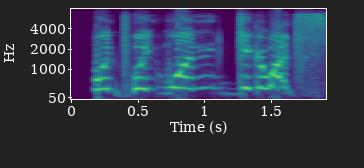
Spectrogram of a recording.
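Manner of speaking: shrill, drawn-out, high and loud delivery. Quoting a famous film line at the table: bad Christopher Lloyd impression. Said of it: "I said it wrong 'cause my voice sucked".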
